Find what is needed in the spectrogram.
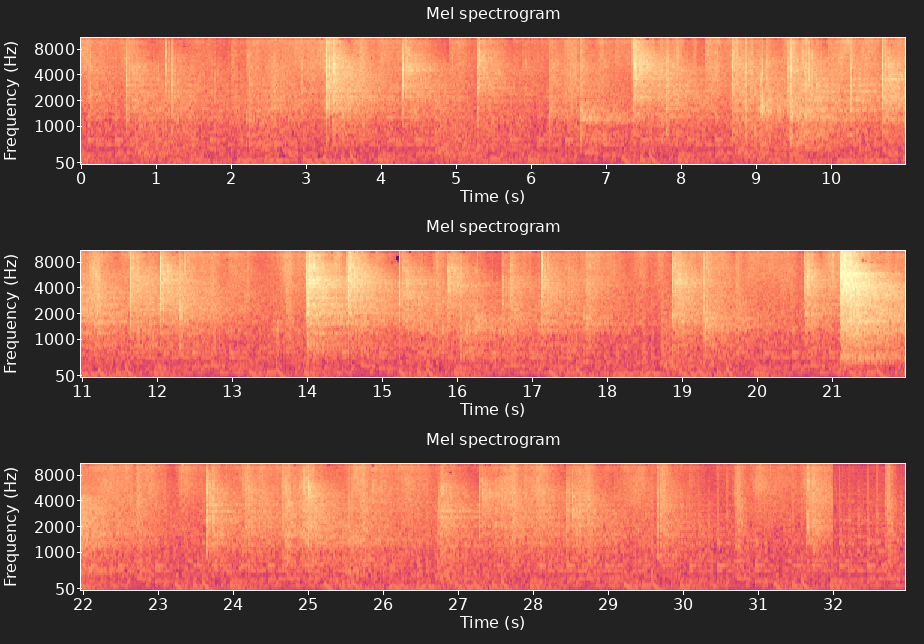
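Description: Practice swords clashing and striking bucklers in a sword-and-buckler bout: several sharp hits spread out, each with a short metallic ring, the loudest about two-thirds of the way through. Steady background music runs underneath.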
